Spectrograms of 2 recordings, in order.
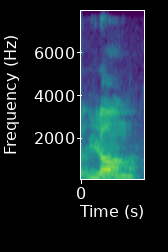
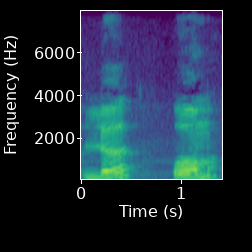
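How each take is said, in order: First: The two words run together as one. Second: The two words are kept apart.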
